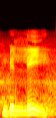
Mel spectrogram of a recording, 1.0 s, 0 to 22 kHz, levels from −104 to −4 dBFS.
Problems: none marked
